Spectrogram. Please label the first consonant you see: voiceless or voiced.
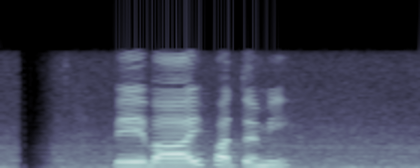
voiced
